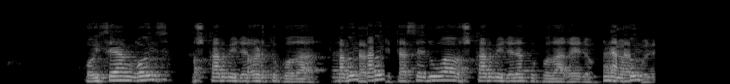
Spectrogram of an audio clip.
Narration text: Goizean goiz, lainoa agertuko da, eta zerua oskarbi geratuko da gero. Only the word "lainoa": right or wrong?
wrong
